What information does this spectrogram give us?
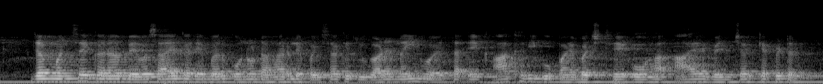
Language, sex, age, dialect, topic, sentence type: Chhattisgarhi, male, 18-24, Central, banking, statement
